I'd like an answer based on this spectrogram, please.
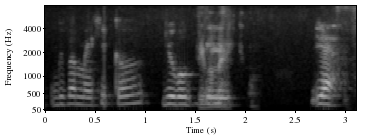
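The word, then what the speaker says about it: Viva México: Viva Mexico. Yes, with that tone. There you go. Viva Mexico. Right. Because I hate when they say Viva la Mexico. No, that's not how it's pronounced.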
